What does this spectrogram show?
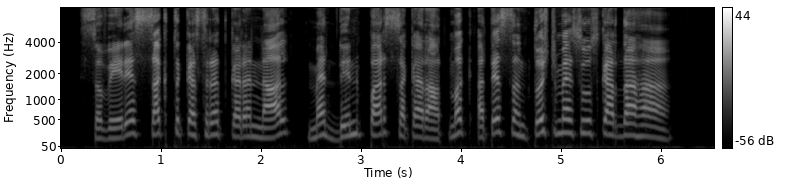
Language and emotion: Punjabi, happy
